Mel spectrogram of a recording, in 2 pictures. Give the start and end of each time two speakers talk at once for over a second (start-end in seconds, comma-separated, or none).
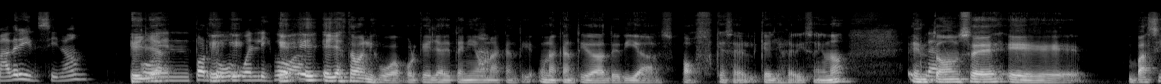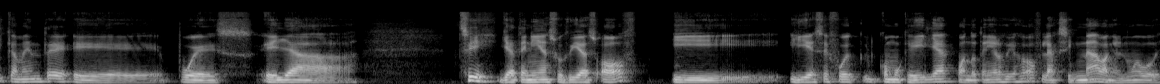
1.4-3.1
